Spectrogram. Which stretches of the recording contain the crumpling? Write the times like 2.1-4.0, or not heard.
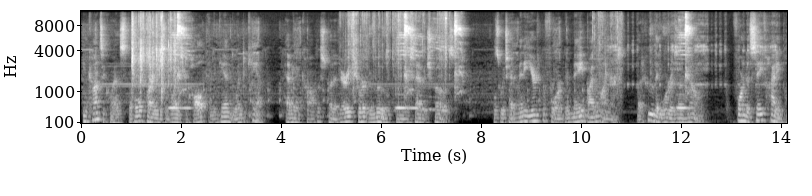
1.0-2.1, 5.2-7.5, 10.2-10.8.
